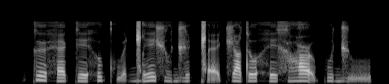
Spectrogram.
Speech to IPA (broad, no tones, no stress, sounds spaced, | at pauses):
k ø h æ k e h u kʷʰ æ̰ ɡ͡ǁ e ʃ o̤ d͡ʒ ø ǁ æ̰ t͡ʃ ɑ t o h e x ɑ̤ ʕ ṵ kʷ ɯ d͡ʒ ṵ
